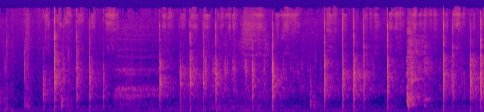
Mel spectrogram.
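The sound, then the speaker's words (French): Handwriting of a simplified Chinese character, heard as many quick, scratchy strokes in an uneven rhythm. The strokes are fairly faint, with no voices over them. “Je l'écris là, ce caractère simplifié, ça va plus vite.”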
